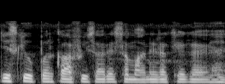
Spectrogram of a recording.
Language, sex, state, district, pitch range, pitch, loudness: Hindi, male, Jharkhand, Garhwa, 115-135 Hz, 120 Hz, -17 LUFS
